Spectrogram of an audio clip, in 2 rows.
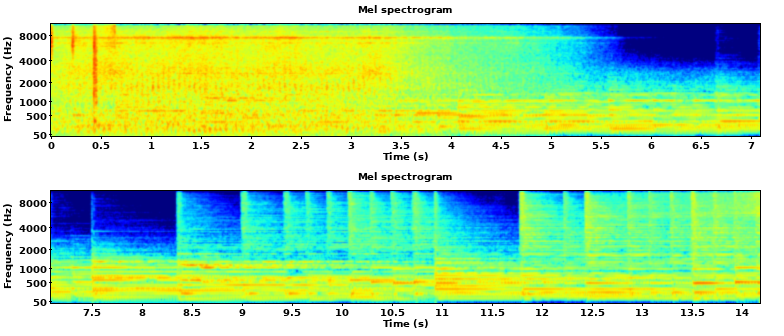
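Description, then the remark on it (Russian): A loud helicopter whirs with a steady rotor chop for the first few seconds, then fades as a sustained musical backing with crisp percussive hits takes over. “Наш народ улетает грузом 200 с Украины на Россию вертолет.”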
